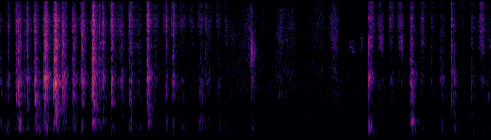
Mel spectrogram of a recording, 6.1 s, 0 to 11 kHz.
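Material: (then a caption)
Coated paper. A pointed wooden stylus held in the fingers scratches a flat, solid, roughly A4-size scratch-art sheet (black coating over rainbow foil) lying on a table. A quick run of short, dry, rasping strokes comes first, then they thin out to a few isolated, sharper scratches against near silence. The strokes are bright and papery, centered around 1.4 kHz.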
